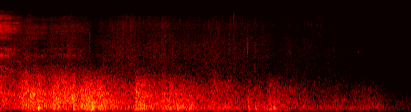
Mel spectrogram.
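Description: Rain-like rushing noise with low rumbles, like a storm sound effect, at the end of a song track, fading out steadily to silence.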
